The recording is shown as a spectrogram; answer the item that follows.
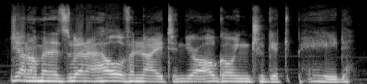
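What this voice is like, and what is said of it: Drunk character, slipping accent. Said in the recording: “I'm still so drunk I can't keep my accent straight.”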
